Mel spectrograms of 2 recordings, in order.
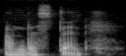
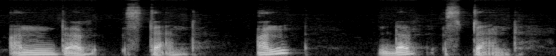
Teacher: टू unstress syllable followed by अ stress syllable as in अंडरस्टैंड। इसमें दो ऐसे syllable होंगे जो अनस्ट्रेस होंगे, दो दो अनस्ट्रेस सिलेबल होंगे, उसके बाद में एक स्ट्रेस सिलेबल होगा, जैसे अंडरस्टैंड, अंडरस्टैंड। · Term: एनापेस्ट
